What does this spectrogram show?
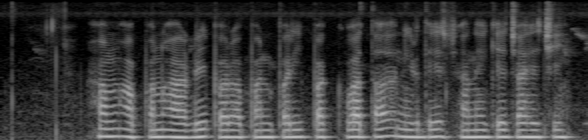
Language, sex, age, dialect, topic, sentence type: Maithili, male, 36-40, Eastern / Thethi, banking, statement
